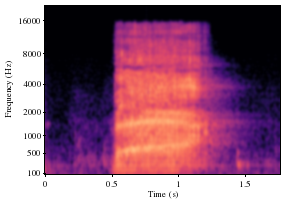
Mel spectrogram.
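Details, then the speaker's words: Female burping: one loud, prolonged voiced belch lasting under a second. "That little burp. That was so loud. I literally heard this."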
